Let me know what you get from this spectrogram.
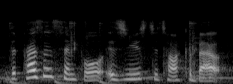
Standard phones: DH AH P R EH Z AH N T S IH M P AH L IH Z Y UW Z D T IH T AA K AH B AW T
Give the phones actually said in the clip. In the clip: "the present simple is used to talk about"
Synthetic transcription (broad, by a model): DH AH P R EH Z AH N T S IH M P AH L IH Z Y UW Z T IH T AA K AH B AW T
